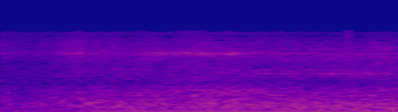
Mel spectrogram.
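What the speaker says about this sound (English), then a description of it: "In the air, as planes made passes to photograph missile installations despite Cuban anti-aircraft." Military surveillance planes make passes overhead to photograph missile installations in Cuba, a steady, continuous engine roar that stays broad and even for the whole stretch.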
